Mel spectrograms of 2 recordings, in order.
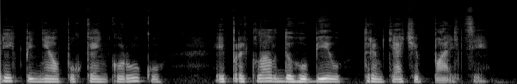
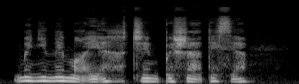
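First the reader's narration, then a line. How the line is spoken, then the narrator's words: Muffled whisper. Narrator (Ukrainian): прошепотів крізь пальці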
